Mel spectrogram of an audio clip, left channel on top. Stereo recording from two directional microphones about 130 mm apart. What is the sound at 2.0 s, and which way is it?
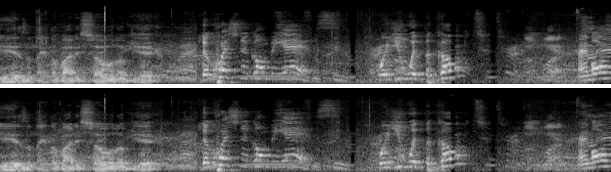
Speech, 15° left (ahead or behind).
